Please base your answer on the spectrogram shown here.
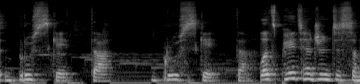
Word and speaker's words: bruschetta: it in italian it's bruschetta let's pay attention to some of the differences here in english i said bra in italian you say brew because brew the u is always ooh and notice how my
